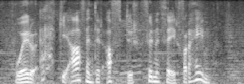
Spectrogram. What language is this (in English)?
Icelandic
